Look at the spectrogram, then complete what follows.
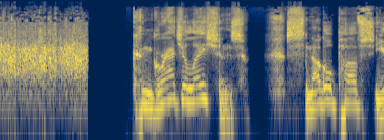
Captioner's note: monkey applause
